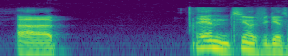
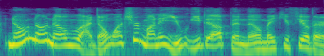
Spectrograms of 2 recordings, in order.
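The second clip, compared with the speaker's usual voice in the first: put-on much higher, louder, insisting old woman; motherly old woman; 13 semitones higher, 4 dB louder, faster than usual. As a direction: push the food on her like a doting grandma. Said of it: "And she's like".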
